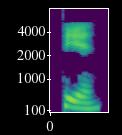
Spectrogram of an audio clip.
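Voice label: "Diǎn", Chinese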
